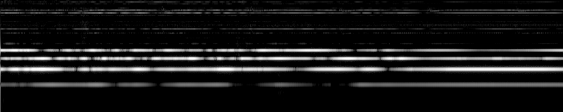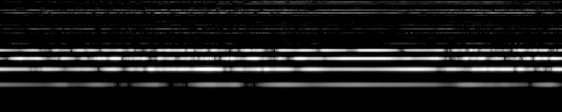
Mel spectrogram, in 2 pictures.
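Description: System Sensor MASS multi-tone sounder-strobe sounding a loud, steady, unbroken alarm tone, set off by a pulled fire alarm pull station.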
